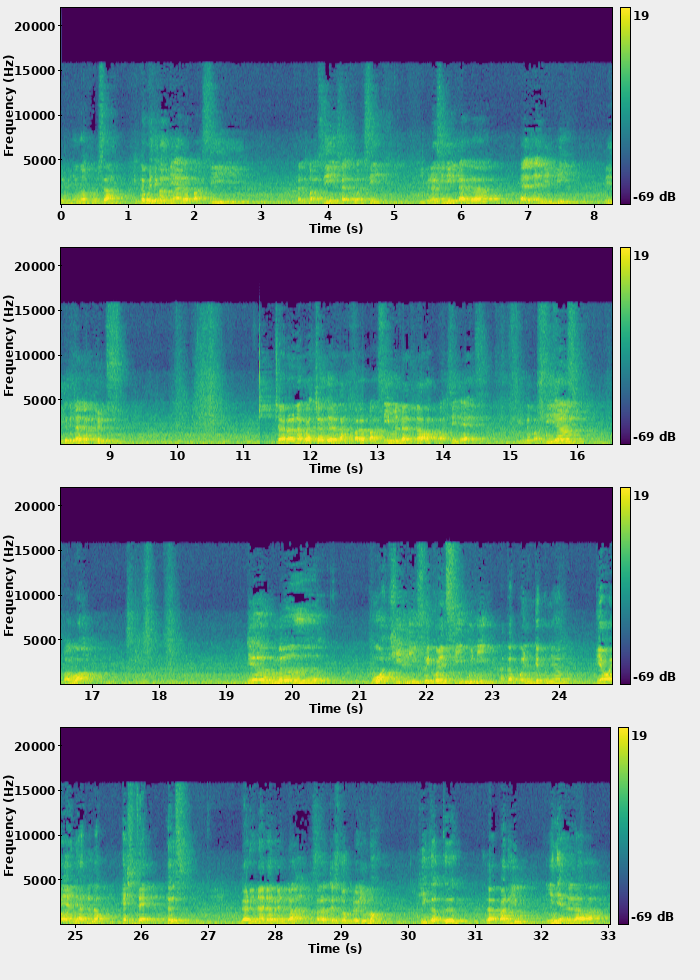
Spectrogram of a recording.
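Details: Adult speaker; normal speech.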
